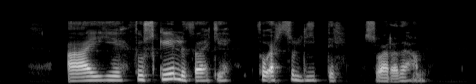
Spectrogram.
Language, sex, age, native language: Icelandic, female, 30-39, Icelandic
